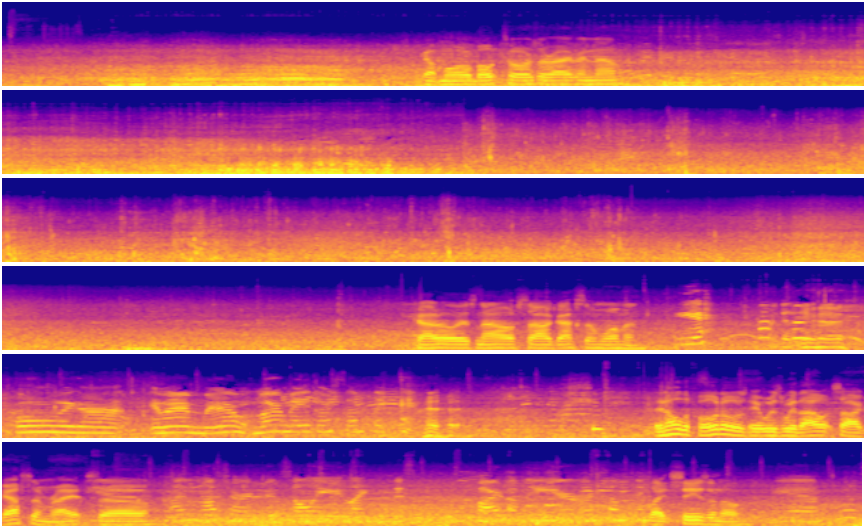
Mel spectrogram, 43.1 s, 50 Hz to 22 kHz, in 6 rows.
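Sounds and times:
wind rumble: 0.0s - 43.0s
seawater sloshing and splashing: 5.0s - 25.1s.

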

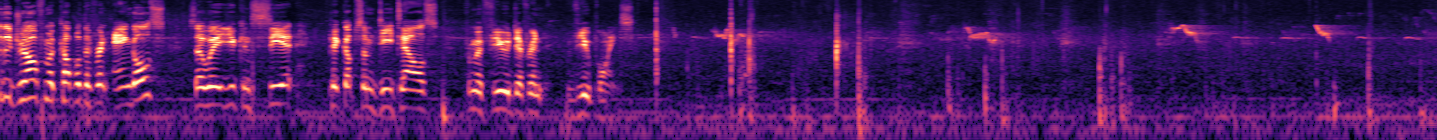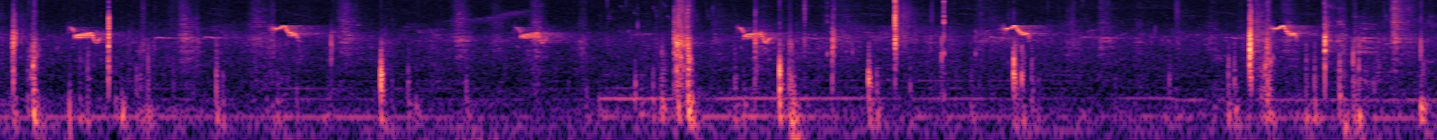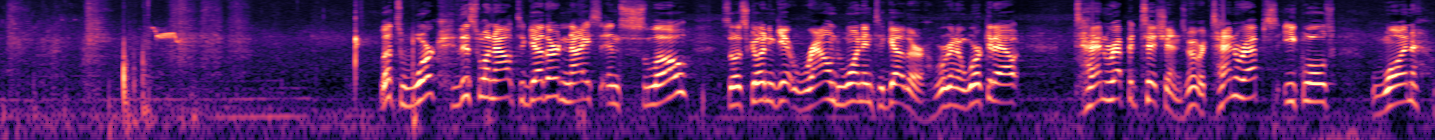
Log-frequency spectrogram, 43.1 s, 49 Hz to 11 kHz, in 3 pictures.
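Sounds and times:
background music with low drone: 6.9s - 32.5s
sharp clicks and thumps: 20.3s - 24.7s.

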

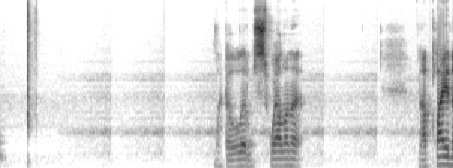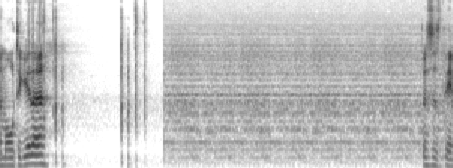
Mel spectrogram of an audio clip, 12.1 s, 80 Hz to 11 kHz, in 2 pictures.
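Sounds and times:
pad-like atmosphere texture: 0.0s - 6.5s, 8.2s - 12.0s
mouse clicks: 6.6s - 7.0s, 7.7s - 8.1s.

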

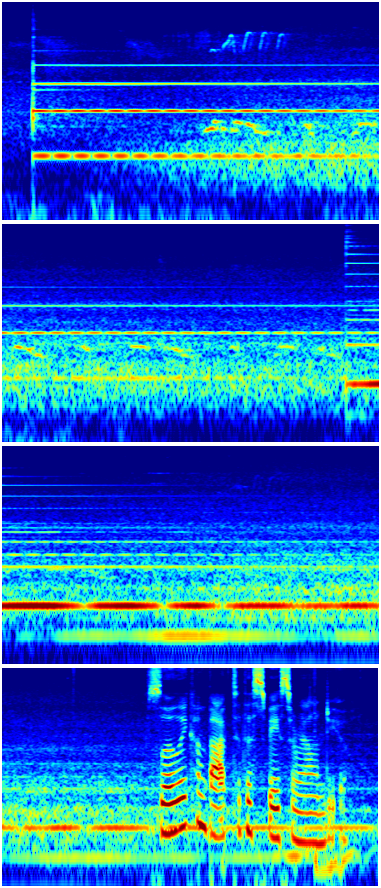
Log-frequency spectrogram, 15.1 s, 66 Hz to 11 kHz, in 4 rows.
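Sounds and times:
singing bowl ringing: 0.3s - 15.0s
faint birds chirping: 1.2s - 7.2s.

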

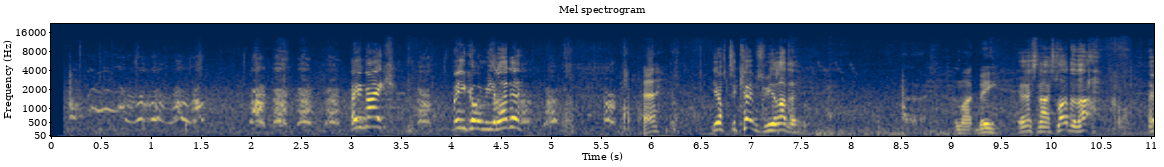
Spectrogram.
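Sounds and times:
high-pitched animal cries: 0.2s - 1.4s.

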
